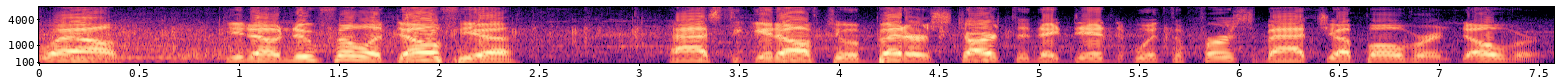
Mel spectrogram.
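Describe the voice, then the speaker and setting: An American man with an extremely gravelly, forceful voice gives pre-game basketball analysis as a coach. A light crowd murmurs behind him in the gym. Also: on the high side, fairly even intonation, normal speed, a little hiss or hum, low-quality recording.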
